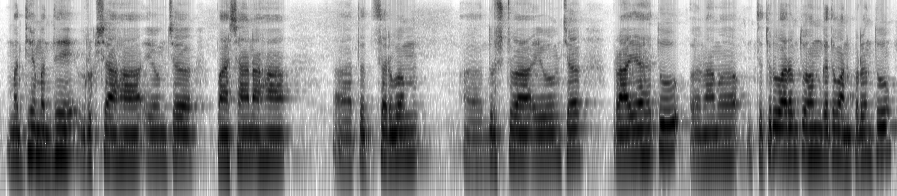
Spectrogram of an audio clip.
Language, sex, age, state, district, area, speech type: Sanskrit, male, 30-45, Maharashtra, Sangli, urban, spontaneous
